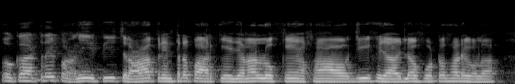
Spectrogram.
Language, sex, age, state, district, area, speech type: Dogri, male, 18-30, Jammu and Kashmir, Samba, rural, spontaneous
